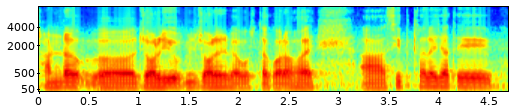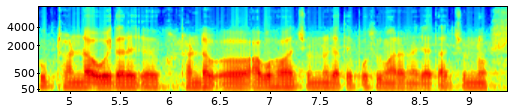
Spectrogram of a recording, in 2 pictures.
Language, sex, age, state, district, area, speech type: Bengali, male, 60+, West Bengal, Purulia, urban, spontaneous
